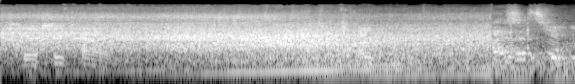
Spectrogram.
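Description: Street traffic: a motor vehicle passing close by, its engine hum and road noise swelling to a peak about halfway through, then cut off abruptly just before the end.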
